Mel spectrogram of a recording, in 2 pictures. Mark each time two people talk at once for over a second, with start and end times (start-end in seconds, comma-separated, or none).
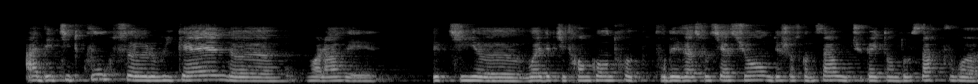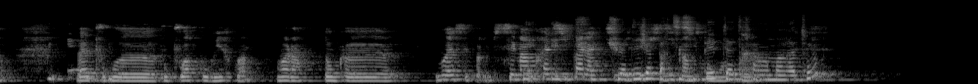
15.0-17.4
